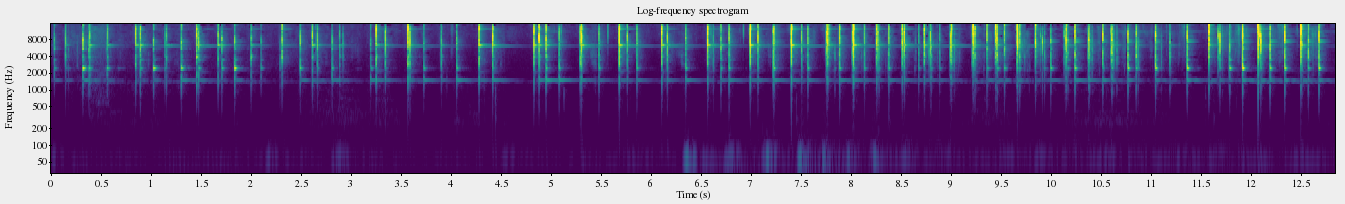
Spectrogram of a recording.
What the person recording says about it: 6:37 tapping on light bulb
